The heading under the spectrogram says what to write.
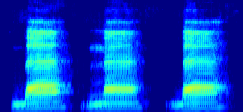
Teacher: huruf ba itu lebih lebih rapatannya lebih berat daripada huruf ma. Kalau ma dia hanya nempel saja.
